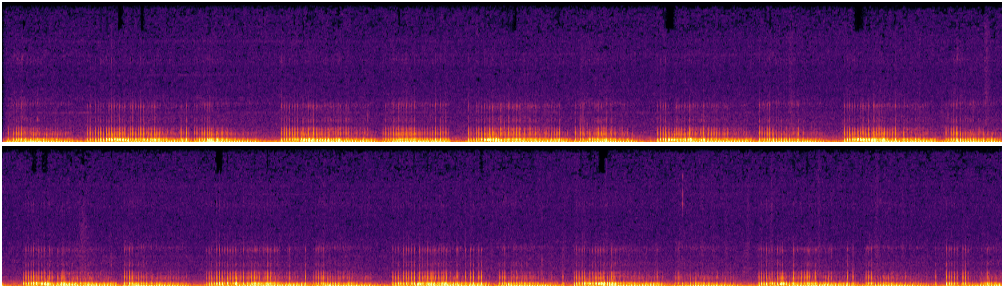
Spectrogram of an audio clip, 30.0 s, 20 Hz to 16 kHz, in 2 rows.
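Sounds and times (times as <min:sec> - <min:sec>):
cat purring: 0:00.0 - 0:30.0.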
